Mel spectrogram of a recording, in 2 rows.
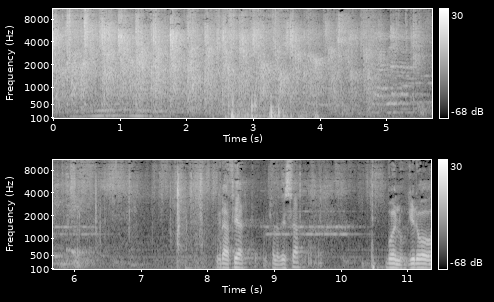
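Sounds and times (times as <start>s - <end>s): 
audience applause: 0.0s - 5.2s
speech: 8.2s - 9.6s, 10.7s - 11.3s.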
